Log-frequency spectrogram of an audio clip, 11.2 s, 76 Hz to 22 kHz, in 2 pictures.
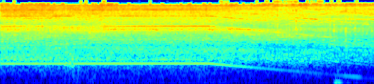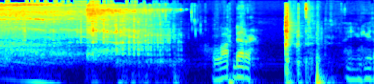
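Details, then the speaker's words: Makita 9609B 9-inch grinder after new bearings, lead and head repair: smooth, even high whine with no rattle or grinding, then clean steady coast-down; bearings healthy, slight gearbox noise as grease settles. "we might get a we bit of noise over the gearbox but just sounding a hell of a lot better"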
